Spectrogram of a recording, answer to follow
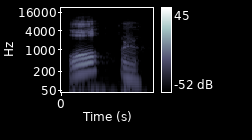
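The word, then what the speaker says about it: אור: 레이시 알 발음이거든요. 읽어보시죠 한번. 소리 안 나잖아요. 오르, 오르.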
